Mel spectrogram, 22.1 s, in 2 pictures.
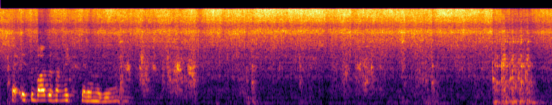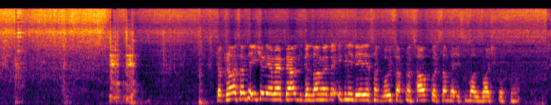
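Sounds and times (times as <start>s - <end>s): wooden spoon stirring and scraping: 0.0s - 9.1s
vegetables sizzling in a wok: 0.0s - 22.0s
glass lid clattering on pan: 9.8s - 11.6s.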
